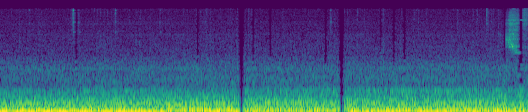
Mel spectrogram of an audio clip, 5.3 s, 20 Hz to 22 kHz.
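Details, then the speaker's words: 2011 Nissan Rogue FWD after replacing wheel hub bearing assemblies and brakes, accelerating through 30–40 mph; steady low road rumble with no growl, hum or whine rising with speed, and no vibration; front bearings healthy. "All right, so some observations. I do not feel any vibration in the pedal or in the steering wheel."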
